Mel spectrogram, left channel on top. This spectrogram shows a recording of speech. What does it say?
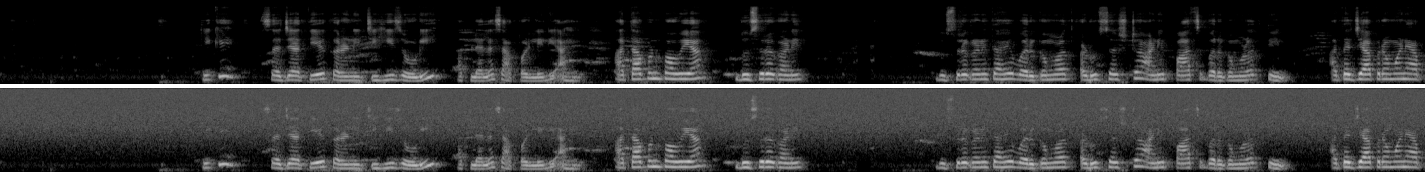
ठीक आहे. सजातीय करणीची ही जोडी आपल्याला सापडलेली आहे. आता आपण पाहूया दुसरं गणित आहे वर्गमुळात 68 आणि 5 वर्गमुळात 3. आता ज्याप्रमाणे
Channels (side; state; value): right; noise; hiss, 3 dB below the sound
